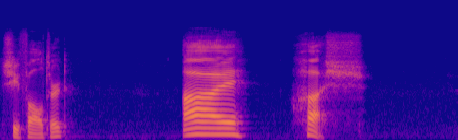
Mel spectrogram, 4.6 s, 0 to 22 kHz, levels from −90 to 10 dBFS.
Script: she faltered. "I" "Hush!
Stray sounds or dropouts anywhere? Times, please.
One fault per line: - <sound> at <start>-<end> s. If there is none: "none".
none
